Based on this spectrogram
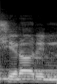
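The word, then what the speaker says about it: شرار: Inna min syirarin nas, sesungguhnya termasuk syirarin nas bi kasri syin, jamak dari syar, af'al tafdhil. Ini bacanya syirar, bentuk jamak dari kata syar, yang mana syar itu adalah isim tafdhil.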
